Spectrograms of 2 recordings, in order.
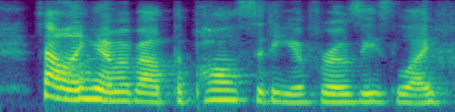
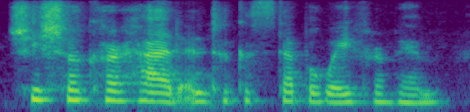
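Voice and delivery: ordinary delivery, nothing marked

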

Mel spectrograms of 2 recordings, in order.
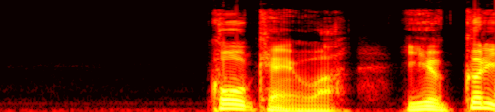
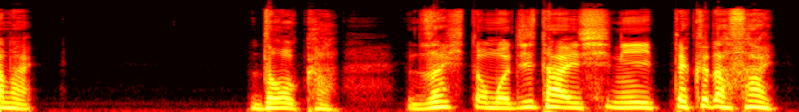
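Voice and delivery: high voice, pleading through tears; tearful pleading; 8 semitones higher than usual. A narrator's reading. The sister pleads with her brother to withdraw from the duel, tearful. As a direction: urge him gently but desperately. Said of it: "彼は涙をこぼしながらそう口説いた".

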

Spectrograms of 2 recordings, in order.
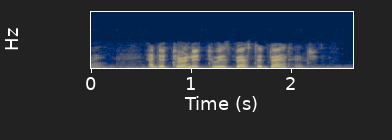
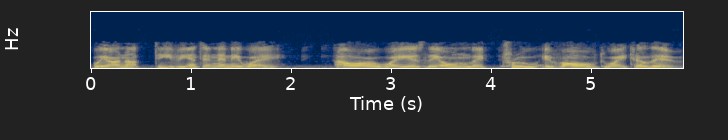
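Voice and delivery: high, somewhat louder indignant outburst; yelling; 9 semitones higher, 3 dB louder than usual. A narrator's reading. Pakat defending his people to Sisko, high indignant yell. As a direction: protest hotly, voice pitched up high. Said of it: "Pakat yelled".

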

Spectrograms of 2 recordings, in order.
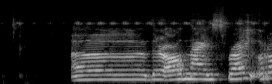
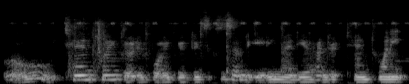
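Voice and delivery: low soft mumbled counting; tally the cost to herself quietly; counting under breath; 12 semitones lower, 7 dB quieter, faster than usual. Real, not acted.

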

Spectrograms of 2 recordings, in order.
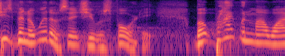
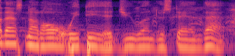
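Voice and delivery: usual speaking voice

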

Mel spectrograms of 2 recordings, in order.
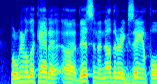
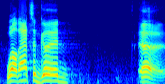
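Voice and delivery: ordinary delivery

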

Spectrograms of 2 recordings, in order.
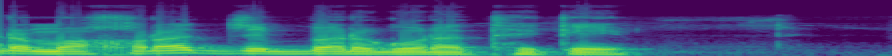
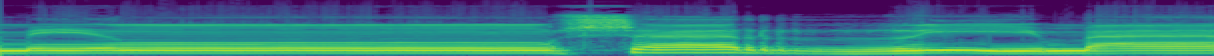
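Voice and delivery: high, slow chant with qalqala on খলাক; Quranic recitation; 5 semitones higher, much slower than usual. Shown as a demonstration. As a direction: stretch and bounce the final ক. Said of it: "ধাক্কা দিয়ে সাকিন করতে হবে". (উঁচু সুরে কলকলা সহ তিলাওয়াত)

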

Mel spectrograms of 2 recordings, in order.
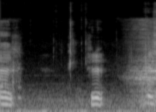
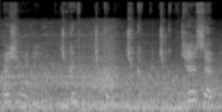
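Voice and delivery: exasperated; 7 semitones higher, 4 dB louder, slower than usual. Real, not acted. Frustrated at repeated glitch.

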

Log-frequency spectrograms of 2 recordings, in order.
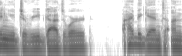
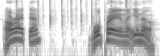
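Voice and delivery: higher and louder, speaking up over the line; loud phone voice; 8 semitones higher, 5 dB louder than usual. Acted. Missionary answering a caller from Uganda, loudly over the phone. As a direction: project so the far caller hears.

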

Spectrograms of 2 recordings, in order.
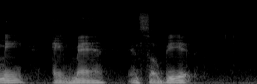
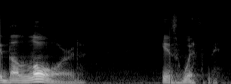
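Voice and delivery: louder bold declaration; 7 dB louder than usual. Shown as a demonstration. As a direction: LORD almost shouted, then the rest drops back. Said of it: "Come on, bonus time".

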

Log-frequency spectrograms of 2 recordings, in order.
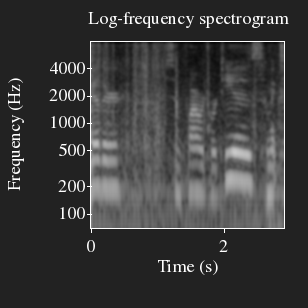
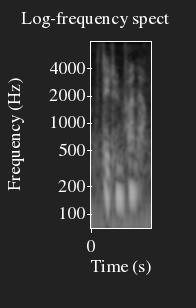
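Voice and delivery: soft unvoiced whisper; 3 dB quieter than usual. Real, not acted. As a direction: whisper it to the camera. Whispering at quiet campsite.

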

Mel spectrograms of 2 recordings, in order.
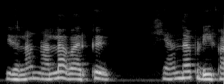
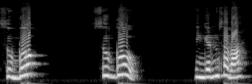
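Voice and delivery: raised, rising summoning call; calling out loudly; 4 semitones higher, 4 dB louder than usual. Acted. Calling the missing servant through the house, loud and searching. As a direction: call out for someone in another room. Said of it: "இத்தனை சத்தம் போடுற".

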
